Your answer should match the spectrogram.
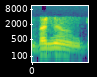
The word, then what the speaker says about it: Banoun: Yeah, Banoun.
